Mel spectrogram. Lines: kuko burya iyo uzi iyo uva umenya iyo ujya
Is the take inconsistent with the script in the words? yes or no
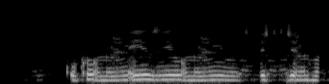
yes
